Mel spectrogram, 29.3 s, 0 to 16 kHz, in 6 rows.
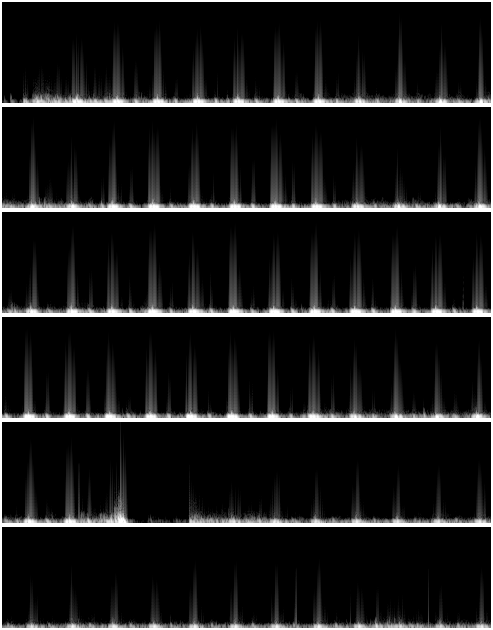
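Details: Own heart through a stethoscope after a workout: fast, regular heartbeat slowing from a peak around 180 a minute but still quick; heart sounds after exercise.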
